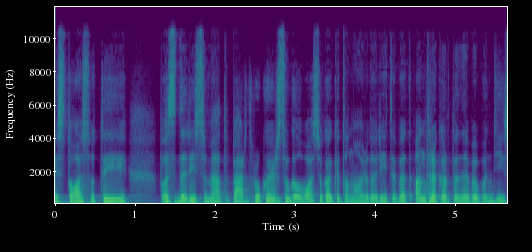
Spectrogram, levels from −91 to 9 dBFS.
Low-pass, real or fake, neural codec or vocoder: 10.8 kHz; fake; codec, 24 kHz, 0.9 kbps, DualCodec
